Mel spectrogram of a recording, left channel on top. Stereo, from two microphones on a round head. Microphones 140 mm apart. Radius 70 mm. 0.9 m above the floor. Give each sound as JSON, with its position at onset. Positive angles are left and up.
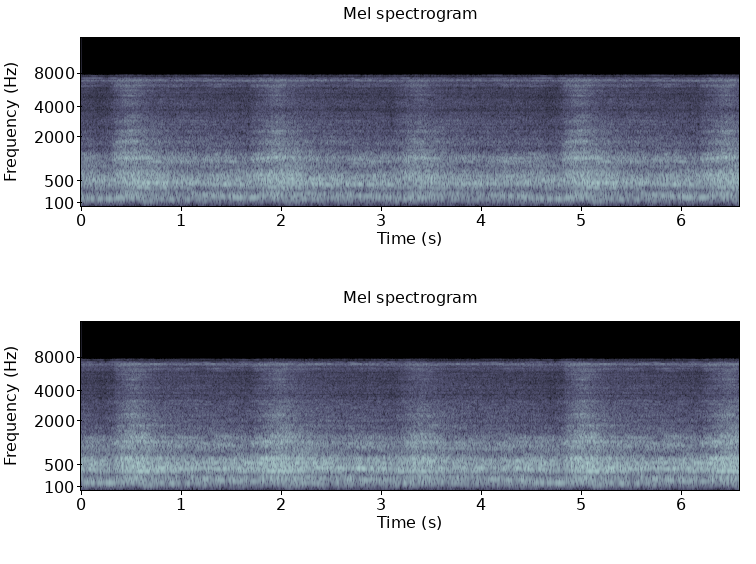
{"t": 0.0, "sound": "an engine running", "side_deg": 50, "distance_m": 6.0}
